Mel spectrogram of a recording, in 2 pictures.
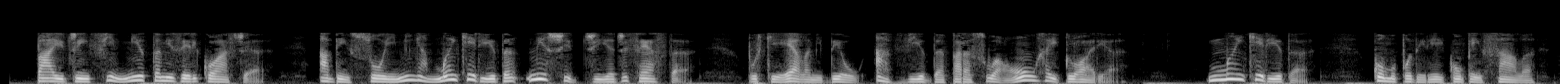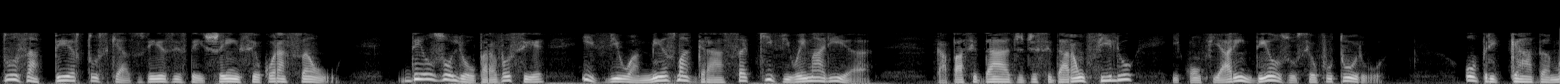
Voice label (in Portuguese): ANIV MãE, Telemensagens, Evangelico, fem; Telemensagens 2017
